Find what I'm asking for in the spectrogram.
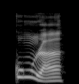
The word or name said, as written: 公然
